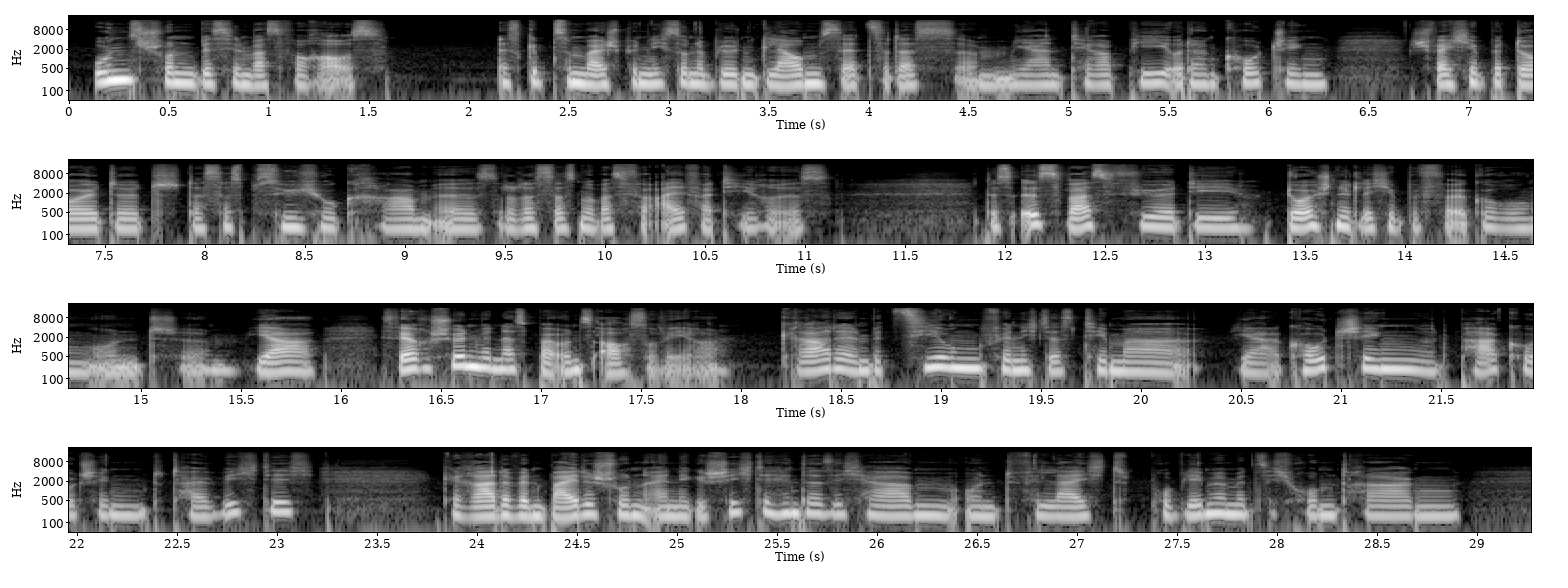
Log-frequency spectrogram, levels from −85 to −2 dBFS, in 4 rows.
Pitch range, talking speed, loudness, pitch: 160-185 Hz, 175 wpm, -23 LUFS, 170 Hz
